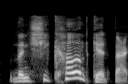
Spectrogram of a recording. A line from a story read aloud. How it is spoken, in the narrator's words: shouted Diggory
